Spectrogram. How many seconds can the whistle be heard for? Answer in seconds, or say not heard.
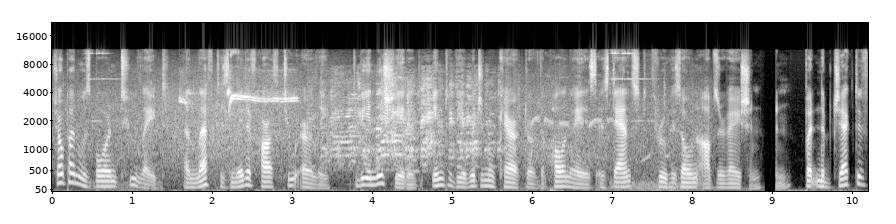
3 s.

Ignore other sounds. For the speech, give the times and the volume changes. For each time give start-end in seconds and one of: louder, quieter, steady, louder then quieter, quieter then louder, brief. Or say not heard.
0.0-10.1 steady.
